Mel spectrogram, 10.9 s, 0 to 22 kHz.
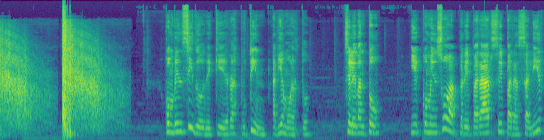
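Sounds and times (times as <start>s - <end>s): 
pistol shot fired at point-blank range: 0.0s - 2.6s
speech: 3.3s - 6.3s, 6.9s - 10.8s.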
